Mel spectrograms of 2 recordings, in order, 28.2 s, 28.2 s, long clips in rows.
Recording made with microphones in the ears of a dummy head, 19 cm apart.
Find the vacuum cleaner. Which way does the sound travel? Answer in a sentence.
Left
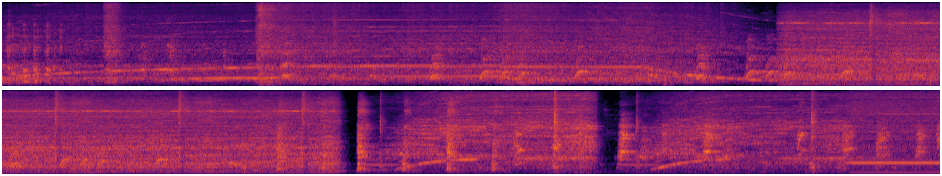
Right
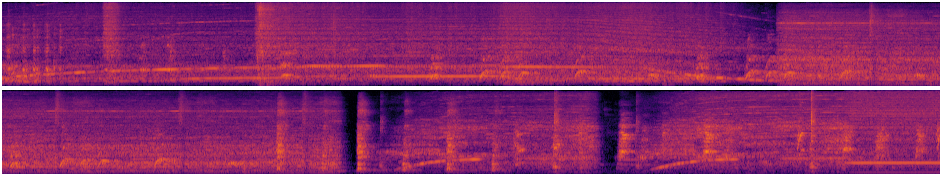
In this clip you hear the vacuum cleaner move from right to left and back again.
